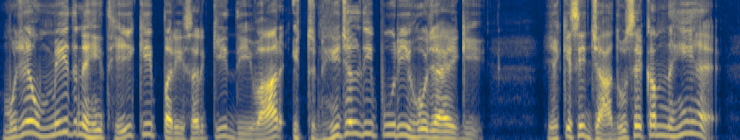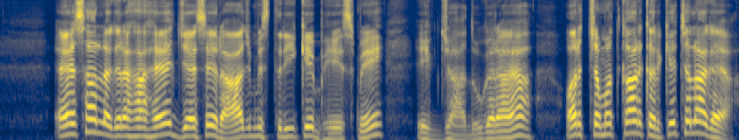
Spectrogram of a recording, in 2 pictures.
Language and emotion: Hindi, surprised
